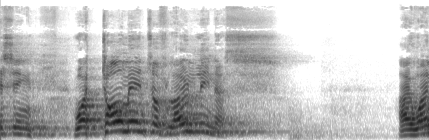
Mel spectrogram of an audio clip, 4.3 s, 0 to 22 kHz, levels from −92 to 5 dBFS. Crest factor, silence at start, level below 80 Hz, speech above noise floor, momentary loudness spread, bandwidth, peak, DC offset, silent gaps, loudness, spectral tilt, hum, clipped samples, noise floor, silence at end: 16 dB; 0 s; -70 dBFS; 49 dB; 19 LU; 18.5 kHz; 0 dBFS; under 0.1%; none; -14 LUFS; -5 dB/octave; none; under 0.1%; -63 dBFS; 0 s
